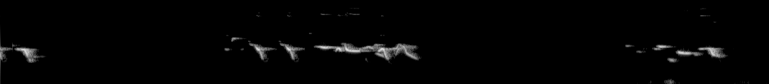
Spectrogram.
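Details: Fluty, liquid whistles from a Eurasian golden oriole: a brief opening note, then a longer warbled phrase of several swooping notes, and a final shorter phrase after a pause, with no other sounds.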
